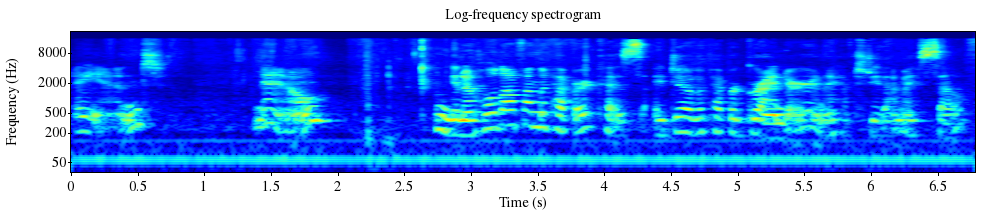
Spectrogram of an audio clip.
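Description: A woman hosting a farmstead channel's cook-with-me video explains each step at an easy pace as she works in her home kitchen. Her mid-range voice is animated and moderately paced, picked up off-mic with roomy kitchen sound and a noisy background.

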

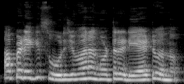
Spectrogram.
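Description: A woman telling a daily family story in a casual, chatty way, tagging lines with what each one said. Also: fairly high pitch. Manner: rapid, chatty narration with "parayanam" tags.

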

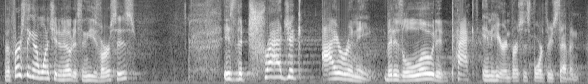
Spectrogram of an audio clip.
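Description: A male pastor preaching a sermon emphatically, repeating phrases and swinging from loud declarations to hushed lines. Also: sits high, big-room sound.

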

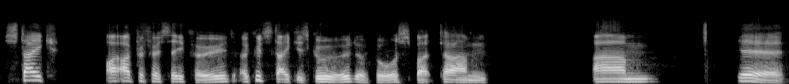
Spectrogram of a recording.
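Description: A man's voice: medium pitch, lively intonation, takes it slowly, long pauses. A middle-aged man with a broad Australian accent talks in an ordinary mid-range voice. He rambles and hesitates through a casual, colloquial livestream chat. The phone recording is slightly muffled, with no room echo around the voice. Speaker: truck driver livestreaming. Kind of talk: casual live chat answering viewer comments. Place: outdoors on a service station forecourt. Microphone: phone propped at about arm's length.

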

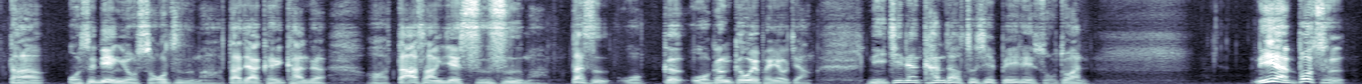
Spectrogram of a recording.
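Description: A man's voice: lowish voice, sing-song, fast, dry recording, studio quality. A man hosting a radio talk show, giving an emphatic political commentary monologue full of rhetorical questions to his listeners. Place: radio studio.

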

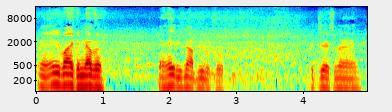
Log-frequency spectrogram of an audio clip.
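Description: An American travel vlogger walks along a busy beach, narrating and chatting casually in slangy speech and often repeating himself. His voice is mid-range at a moderate pace. He holds the camera himself, and people chattering around him add background noise.

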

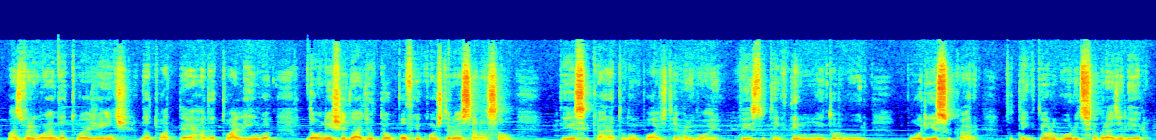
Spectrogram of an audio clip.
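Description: Talking straight to the camera indoors in his small home office, a Brazilian man in his forties, a vlogger, gives an emphatic, casual rant full of slang. His husky voice is mid-range with a warm tone.

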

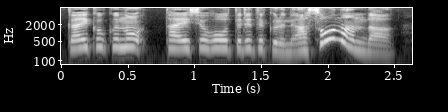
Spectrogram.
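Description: A young woman with a bright, high voice chats casually to her livestream audience. She rambles through stories and reacts quickly to comments. The sound is dry, with no room echo. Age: young adult. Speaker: idol audition candidate livestreaming. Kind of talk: casual livestream chat reading viewer comments.

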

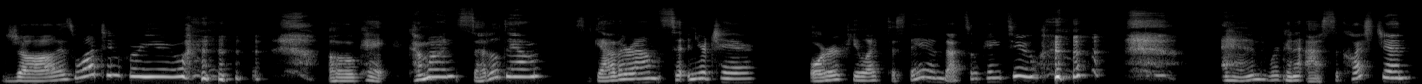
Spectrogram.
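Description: A woman in her thirties hosts a children's storytime in a high, slightly mellow voice that is very animated. She reads aloud expressively and slowly, with long pauses, chatting with the young listeners as though they were answering her.

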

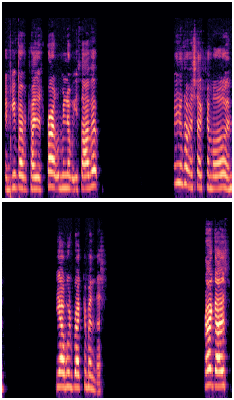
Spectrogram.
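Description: A middle-aged woman giving a casual product review to camera, speaking informally and haltingly into a desk microphone. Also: high-pitched, bright, forceful tone, no room sound. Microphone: desk microphone close in front, seen.

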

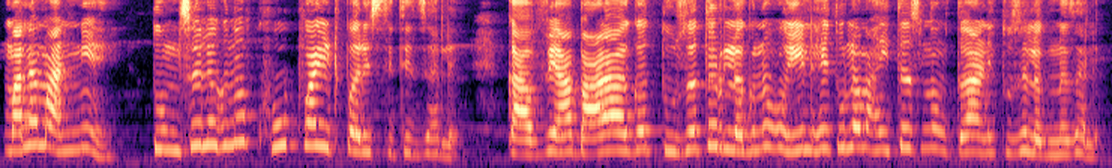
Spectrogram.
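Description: A woman's voice: sits high, a little fast, lightly acted. A woman voicing an affectionate older mother-in-law speaking in an earnest, imploring way. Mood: pleading.

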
